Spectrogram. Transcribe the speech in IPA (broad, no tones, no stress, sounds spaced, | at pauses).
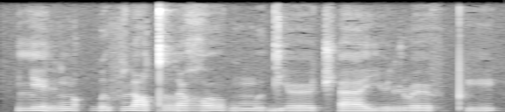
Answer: lʲ e r ŋ u q ɡ͡b ɯ f l ø tˤ r ø ʁ oː ɡ m ɯ ɡ j øː t͡ʃʼ æː j y r ɭ ø f pʼ i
